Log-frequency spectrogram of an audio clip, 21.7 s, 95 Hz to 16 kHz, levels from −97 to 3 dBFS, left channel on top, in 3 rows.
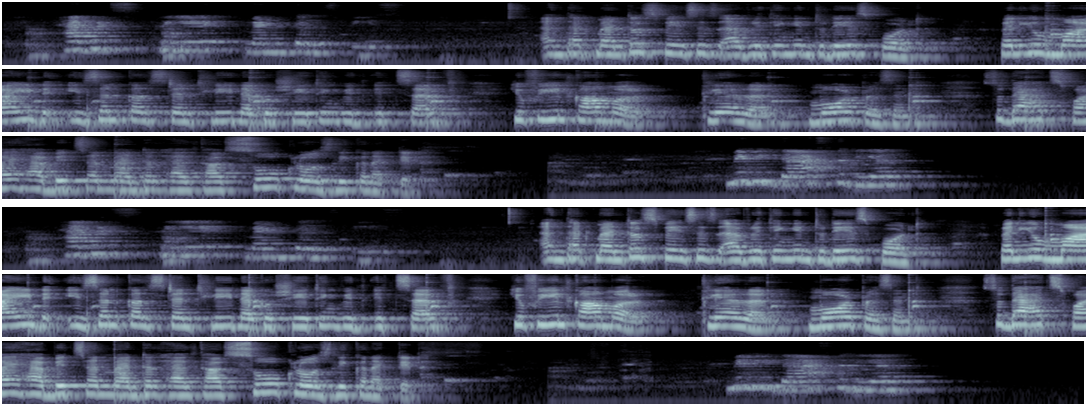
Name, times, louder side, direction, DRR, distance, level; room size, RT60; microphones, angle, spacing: voice 1, 0.2-2.6 18.1-18.4 19.1-20.5, left 2 dB, 50° left, 0.8 m, -42 dB
voice 2, 3.6-6.1 6.7-10.2 10.6-11.5 11.9-13.3 13.8-17.5, right 5 dB, 35° right, 0.4 m, -30 dB
sound 1, 7.0-8.1 8.9-9.2 10.1-10.3 11.2-11.4 12.3-12.6 13.3-13.6 14.1-14.3 15.2-15.5, right 4 dB, 65° right, 0.7 m, -41 dB
7.8 x 3.0 x 4.6 m
head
